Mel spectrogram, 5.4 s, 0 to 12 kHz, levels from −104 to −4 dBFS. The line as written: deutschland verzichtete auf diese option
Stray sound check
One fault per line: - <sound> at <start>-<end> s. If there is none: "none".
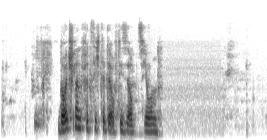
none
